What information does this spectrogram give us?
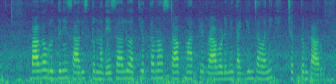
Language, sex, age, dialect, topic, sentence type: Telugu, female, 18-24, Central/Coastal, banking, statement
